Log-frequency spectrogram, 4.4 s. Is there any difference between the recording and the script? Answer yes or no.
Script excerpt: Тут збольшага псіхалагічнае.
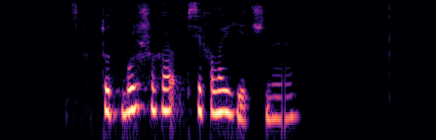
no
